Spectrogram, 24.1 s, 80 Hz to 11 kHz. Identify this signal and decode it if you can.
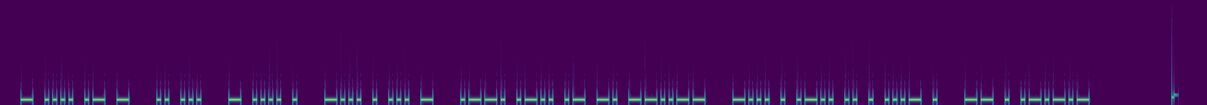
Morse code, heard as a keyed tone, about 15 wpm, 700 Hz. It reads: THAT IS THE BEST PLAN, BELIEVE ME.
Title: Sentences from Top 1000 Words 15wpm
